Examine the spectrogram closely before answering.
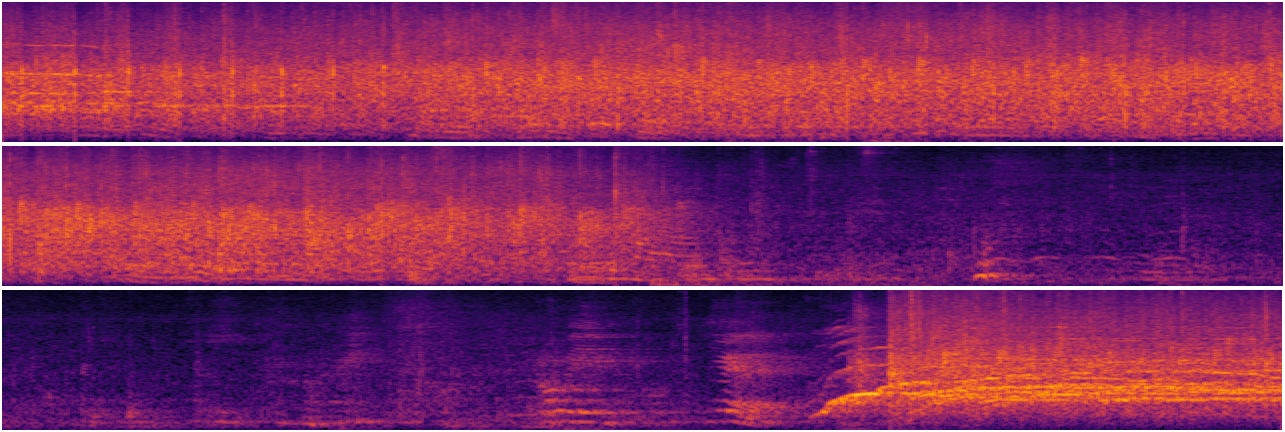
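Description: A crowd of children cheers.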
